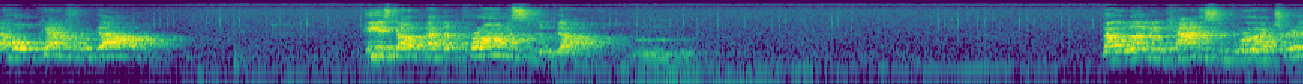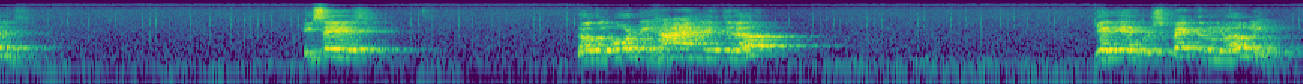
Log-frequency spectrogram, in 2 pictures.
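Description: An elderly man speaks calmly into a microphone in bursts with pauses, heard in a room with some echo.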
